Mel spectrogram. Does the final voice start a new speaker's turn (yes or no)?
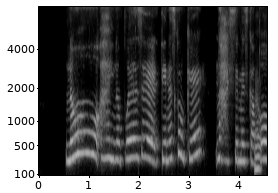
yes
